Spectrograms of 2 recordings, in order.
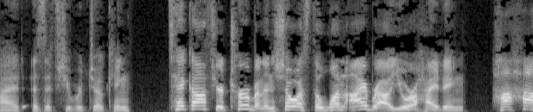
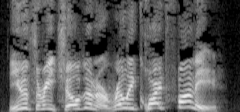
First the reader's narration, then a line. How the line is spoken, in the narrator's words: Nero cried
